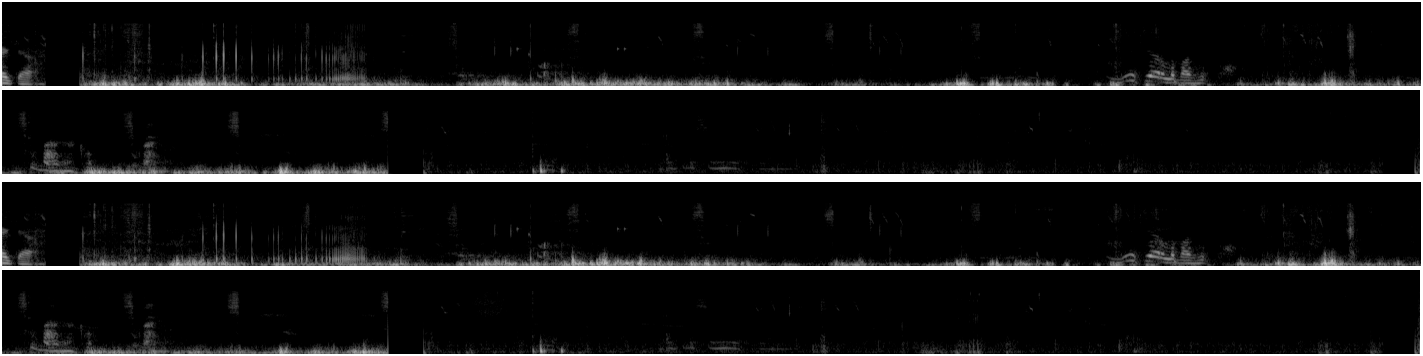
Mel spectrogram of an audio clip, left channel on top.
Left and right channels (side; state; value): both; normal; correlation 0.77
